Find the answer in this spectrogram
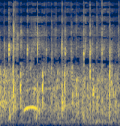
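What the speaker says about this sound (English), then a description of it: "I'd also like for you to give another round of applause" A rally crowd in Montgomery gathered to call for Roy Moore's removal claps in a dense, moderately loud round of applause, with a voice carrying over it.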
